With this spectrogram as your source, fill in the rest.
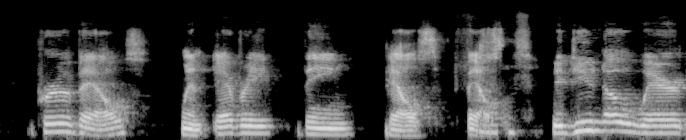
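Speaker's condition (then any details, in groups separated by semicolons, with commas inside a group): Aphasia, apraxia, dysarthria after stroke; helped by St. Petersburg aphasia center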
